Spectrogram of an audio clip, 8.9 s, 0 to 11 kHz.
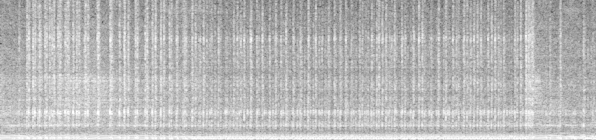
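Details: Yamaha RD350 LC two-stroke twin, 1980s, new plugs and fuel, mic placed by bike: crisp blips up and settling back cleanly, even firing, no misses or knocks; healthy.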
